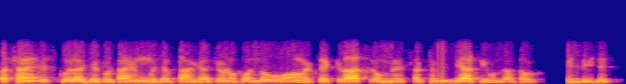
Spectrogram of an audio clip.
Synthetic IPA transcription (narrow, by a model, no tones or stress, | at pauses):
ɐsãɪskuːləd͡ʑeːkoʈaːɦɪmːʊd͡ʑəb̚t̪ɐʋ̤ãːkʰeɐt͡ɕɽ̃opɐʋə̃n̆d̪oɛ̰̃ːɪʈleklaːsɾõːmːẽsɐʈ̆ʰbɪ̃ɡjat̪ʰiɦũːn̆d̪at̪ɐ | pɪ̃ɳɖiɖe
